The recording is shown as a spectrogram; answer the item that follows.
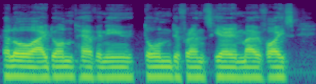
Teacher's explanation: the resulting pitch becomes like you know monotonic kind of thing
